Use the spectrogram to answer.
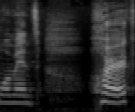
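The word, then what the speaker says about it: Women's Whork: follow her already it's women's work we it's pronounced women's work it was like a w-h-o-r the horror oh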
